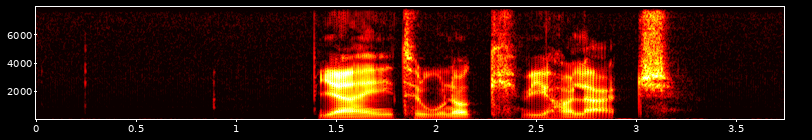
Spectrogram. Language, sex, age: Norwegian, male, 36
